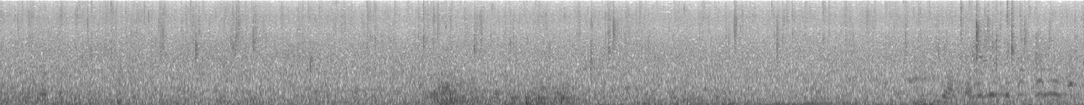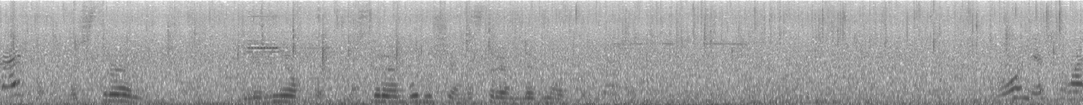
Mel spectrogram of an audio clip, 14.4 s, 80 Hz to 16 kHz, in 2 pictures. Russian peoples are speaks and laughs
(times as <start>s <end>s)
6.3s 7.5s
